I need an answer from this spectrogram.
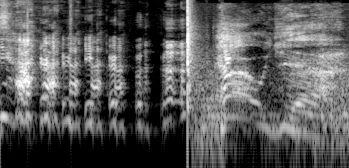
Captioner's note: all laughing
